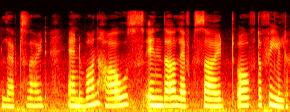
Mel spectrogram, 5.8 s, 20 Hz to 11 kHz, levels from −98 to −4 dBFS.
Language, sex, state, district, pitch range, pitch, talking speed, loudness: English, female, Punjab, Kapurthala, 205-230 Hz, 215 Hz, 125 wpm, -14 LUFS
